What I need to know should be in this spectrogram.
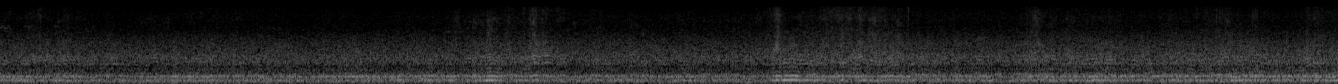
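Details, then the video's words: Bee swarm leaving its hive, a dense natural buzzing: steady overlapping drone with strong low bands and a continuous hum, occasional louder passes of single bees close by. "bees therapy swarm natural buzzing sound"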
